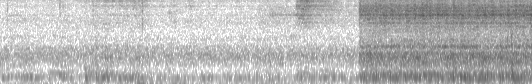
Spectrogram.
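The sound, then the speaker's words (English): A low, steady video game truck engine rumble idles quietly, then about two-thirds through it abruptly grows louder and brighter as the truck's engine starts and revs up and keeps running, with no voices. “I better start the truck.”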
